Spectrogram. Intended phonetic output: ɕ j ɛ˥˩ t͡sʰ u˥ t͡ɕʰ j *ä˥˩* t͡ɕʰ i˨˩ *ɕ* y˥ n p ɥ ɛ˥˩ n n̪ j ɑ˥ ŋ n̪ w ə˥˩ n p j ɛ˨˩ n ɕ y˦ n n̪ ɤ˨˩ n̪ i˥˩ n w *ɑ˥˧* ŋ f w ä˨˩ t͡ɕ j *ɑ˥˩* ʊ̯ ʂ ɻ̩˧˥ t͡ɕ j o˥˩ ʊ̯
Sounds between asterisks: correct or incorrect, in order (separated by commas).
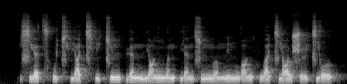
incorrect, incorrect, incorrect, correct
